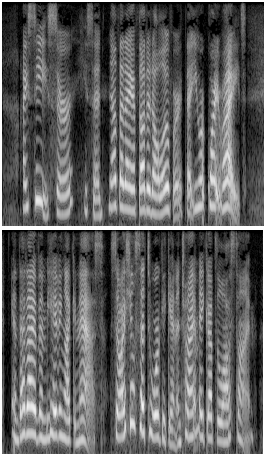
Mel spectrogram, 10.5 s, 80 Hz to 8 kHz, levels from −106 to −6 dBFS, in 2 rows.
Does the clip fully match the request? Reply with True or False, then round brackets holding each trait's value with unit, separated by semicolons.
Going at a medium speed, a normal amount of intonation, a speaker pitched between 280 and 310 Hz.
False (240 wpm; 4.3 semitones; 300 Hz)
